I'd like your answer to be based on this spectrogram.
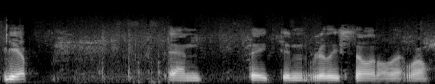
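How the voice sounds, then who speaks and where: Very deep-voiced crude joker. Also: male voice, fairly even intonation, slow pace, vocal fry, mellow, lo-fi sound, a little hiss or hum. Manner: crude, joking, plain-spoken opinions. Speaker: podcast co-host. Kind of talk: casual wrestling podcast chat.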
